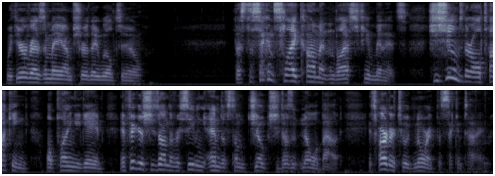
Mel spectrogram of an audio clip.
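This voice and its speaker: Male reader, slightly high register, dramatic narration of a visual novel, a little prone to stumbles. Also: lively intonation, fairly quick, fairly bright tone. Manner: dramatic storytelling delivery, stumbles over words.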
